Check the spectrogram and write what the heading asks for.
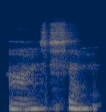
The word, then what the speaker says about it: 膳: Ini hurufnya memang bacanya can. Nah, kalau yang Yunita dengar 用膳 itu dia tulisannya ini. 用膳. 善良的善. Shan.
